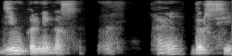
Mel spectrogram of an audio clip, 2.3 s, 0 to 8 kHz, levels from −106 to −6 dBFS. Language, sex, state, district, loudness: Rajasthani, male, Rajasthan, Churu, -26 LUFS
